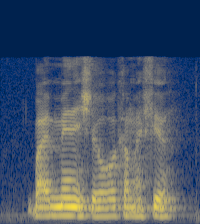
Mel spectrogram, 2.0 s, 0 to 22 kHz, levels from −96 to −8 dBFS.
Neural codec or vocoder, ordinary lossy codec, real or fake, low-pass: none; none; real; none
